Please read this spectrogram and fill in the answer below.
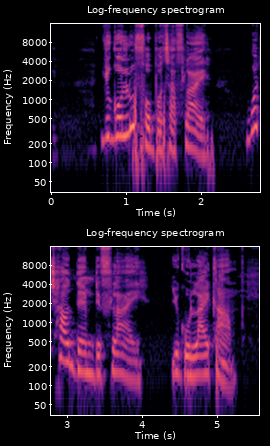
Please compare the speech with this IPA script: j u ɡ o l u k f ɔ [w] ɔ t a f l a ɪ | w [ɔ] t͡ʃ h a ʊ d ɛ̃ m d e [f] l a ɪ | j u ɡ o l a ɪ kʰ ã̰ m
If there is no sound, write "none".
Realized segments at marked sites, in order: b, ɔ, f

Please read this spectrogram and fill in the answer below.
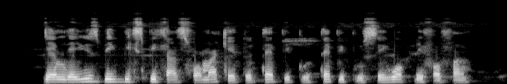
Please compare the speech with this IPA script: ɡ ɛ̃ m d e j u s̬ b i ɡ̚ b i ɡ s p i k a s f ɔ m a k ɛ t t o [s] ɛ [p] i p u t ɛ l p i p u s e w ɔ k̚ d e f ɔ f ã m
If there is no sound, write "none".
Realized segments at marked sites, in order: t, p

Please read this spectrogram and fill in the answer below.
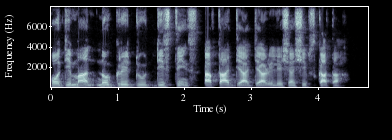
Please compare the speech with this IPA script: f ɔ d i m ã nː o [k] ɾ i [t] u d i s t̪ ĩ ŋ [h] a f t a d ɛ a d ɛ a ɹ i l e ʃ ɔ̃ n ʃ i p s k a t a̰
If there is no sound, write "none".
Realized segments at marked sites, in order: ɡ, d, s

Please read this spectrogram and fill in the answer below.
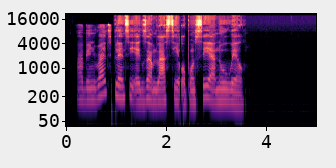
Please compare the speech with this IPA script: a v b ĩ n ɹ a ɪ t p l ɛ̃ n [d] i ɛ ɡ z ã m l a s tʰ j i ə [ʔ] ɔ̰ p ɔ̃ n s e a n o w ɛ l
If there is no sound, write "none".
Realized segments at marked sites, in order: t, ʔ

